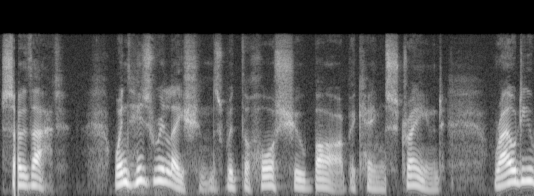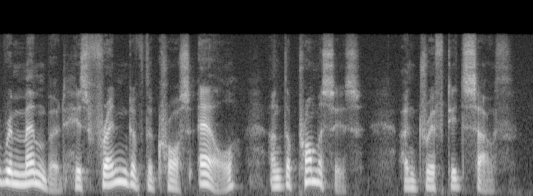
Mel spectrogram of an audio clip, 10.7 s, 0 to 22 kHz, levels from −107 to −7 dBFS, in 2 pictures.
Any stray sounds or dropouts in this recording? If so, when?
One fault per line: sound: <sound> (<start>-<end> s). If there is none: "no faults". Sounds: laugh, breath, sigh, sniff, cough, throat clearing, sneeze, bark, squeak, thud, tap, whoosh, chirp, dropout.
sound: dropout (0.2-0.2 s)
